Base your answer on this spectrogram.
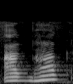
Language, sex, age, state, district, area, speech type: Assamese, female, 60+, Assam, Dhemaji, rural, spontaneous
